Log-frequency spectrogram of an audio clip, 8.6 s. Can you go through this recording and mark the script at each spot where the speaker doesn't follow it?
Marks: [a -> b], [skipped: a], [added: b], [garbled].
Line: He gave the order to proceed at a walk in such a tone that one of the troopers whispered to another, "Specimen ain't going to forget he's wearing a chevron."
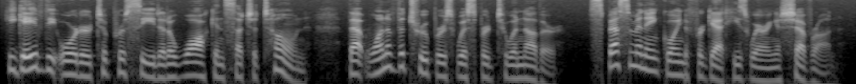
He gave the order to proceed at a walk in such a tone that one of the troopers whispered to another, "Specimen ain't going to forget he's wearing a chevron."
